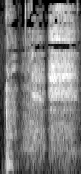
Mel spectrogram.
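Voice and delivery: eerie whispered chuckle. Acted. Caller laughs eerily.

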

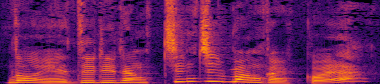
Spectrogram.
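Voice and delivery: put-on high questioning girl; girl's voice. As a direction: ask like a surprised girl. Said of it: "여자 목소리를 낼 때".

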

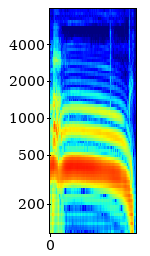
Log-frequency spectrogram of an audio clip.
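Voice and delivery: loud, high whoop; excited. Real, not acted. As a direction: cheer like a fan. Cheer greeting the guest.

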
